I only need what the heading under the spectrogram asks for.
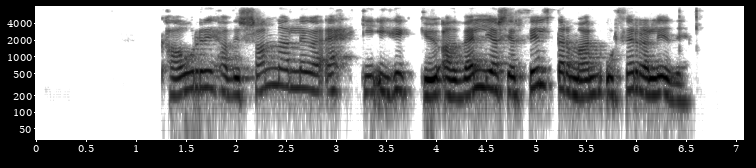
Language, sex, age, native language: Icelandic, female, 30-39, Icelandic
